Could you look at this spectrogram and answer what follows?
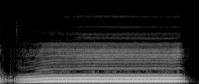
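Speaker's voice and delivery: imitated cow moo. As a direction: hum it out like a grazing cow. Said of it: "When the cows say".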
